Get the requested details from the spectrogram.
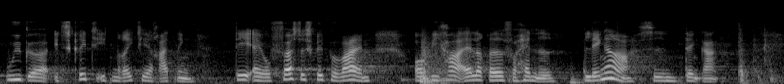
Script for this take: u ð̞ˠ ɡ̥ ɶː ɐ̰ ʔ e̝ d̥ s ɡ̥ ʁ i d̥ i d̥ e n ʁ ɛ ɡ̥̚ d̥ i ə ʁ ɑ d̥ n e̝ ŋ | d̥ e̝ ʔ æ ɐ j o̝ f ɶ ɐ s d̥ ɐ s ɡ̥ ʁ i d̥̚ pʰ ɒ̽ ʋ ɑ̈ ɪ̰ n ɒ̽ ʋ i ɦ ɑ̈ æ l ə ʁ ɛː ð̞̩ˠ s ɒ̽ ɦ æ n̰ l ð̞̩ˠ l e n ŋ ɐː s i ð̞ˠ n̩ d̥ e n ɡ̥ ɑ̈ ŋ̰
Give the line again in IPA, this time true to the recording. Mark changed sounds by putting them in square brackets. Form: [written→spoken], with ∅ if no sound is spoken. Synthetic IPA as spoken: u ð̞ˠ ɡ̥ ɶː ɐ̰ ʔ e̝ d̥ s ɡ̥ ʁ i d̥ i d̥ e n ʁ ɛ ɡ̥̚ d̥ i ə ʁ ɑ d̥ n e̝ ŋ | d̥ e̝ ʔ æ ɐ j o̝ f ɶ ɐ s d̥ [ɐ→ə] s ɡ̥ ʁ i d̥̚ pʰ ɒ̽ ʋ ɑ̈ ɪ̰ n ɒ̽ ʋ i ɦ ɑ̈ æ l ə ʁ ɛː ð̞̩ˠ [s→f] ɒ̽ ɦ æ n̰ l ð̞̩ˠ l e [n→∅] ŋ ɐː s i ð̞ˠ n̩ d̥ e n ɡ̥ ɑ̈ ŋ̰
